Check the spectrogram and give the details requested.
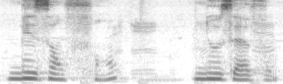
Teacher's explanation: The extra sound Z was added to make the whole pronunciation easier. It comes from the sound connection between the letter S and the vowel sound that is following. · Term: the liaison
